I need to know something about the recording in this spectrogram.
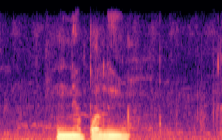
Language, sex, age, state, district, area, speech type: Santali, male, 18-30, West Bengal, Uttar Dinajpur, rural, spontaneous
